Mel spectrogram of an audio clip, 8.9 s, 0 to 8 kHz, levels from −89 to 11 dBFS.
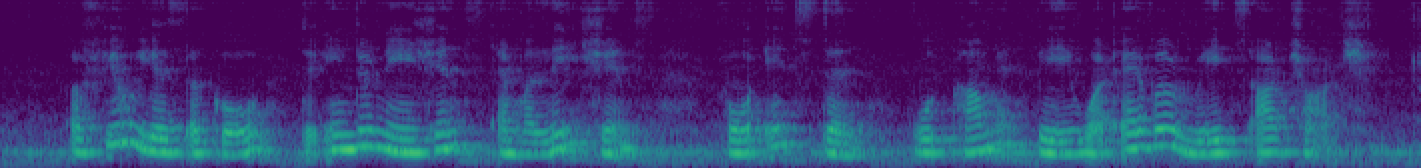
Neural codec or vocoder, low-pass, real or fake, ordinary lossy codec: codec, 16 kHz, 16 kbps, FunCodec, trained on Chinese and English, 50 frames a second; none; fake; none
